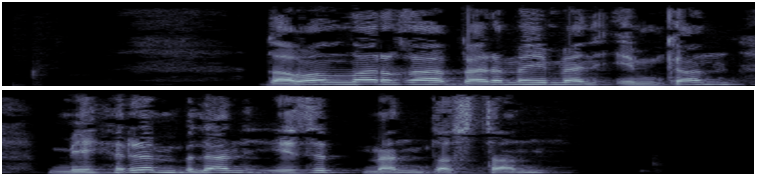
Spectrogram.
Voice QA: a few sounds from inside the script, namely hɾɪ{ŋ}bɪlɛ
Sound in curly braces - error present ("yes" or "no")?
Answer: yes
